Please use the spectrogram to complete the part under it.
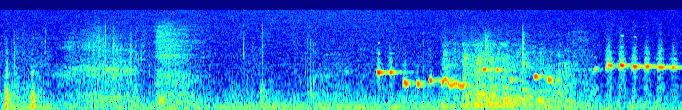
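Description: A person whistles a tune. A quiet stretch of faint background sounds comes first, then a run of short, clear, high notes, ending in quick repeated notes over a low hum.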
